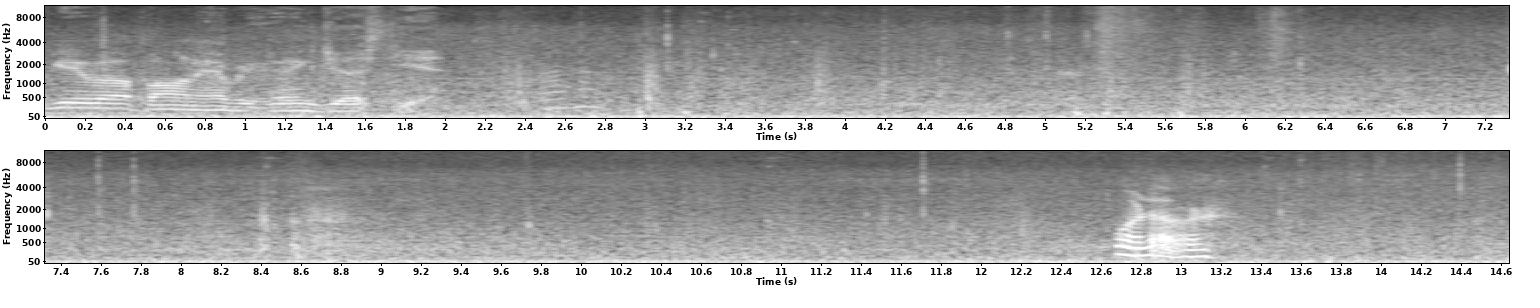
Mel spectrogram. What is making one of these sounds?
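Footsteps crunch on grass and dirt.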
